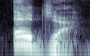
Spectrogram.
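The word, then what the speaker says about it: ella: of a in Spanish Double L takes up the sound of Y in some areas and a soft J in others so you'll hear both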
